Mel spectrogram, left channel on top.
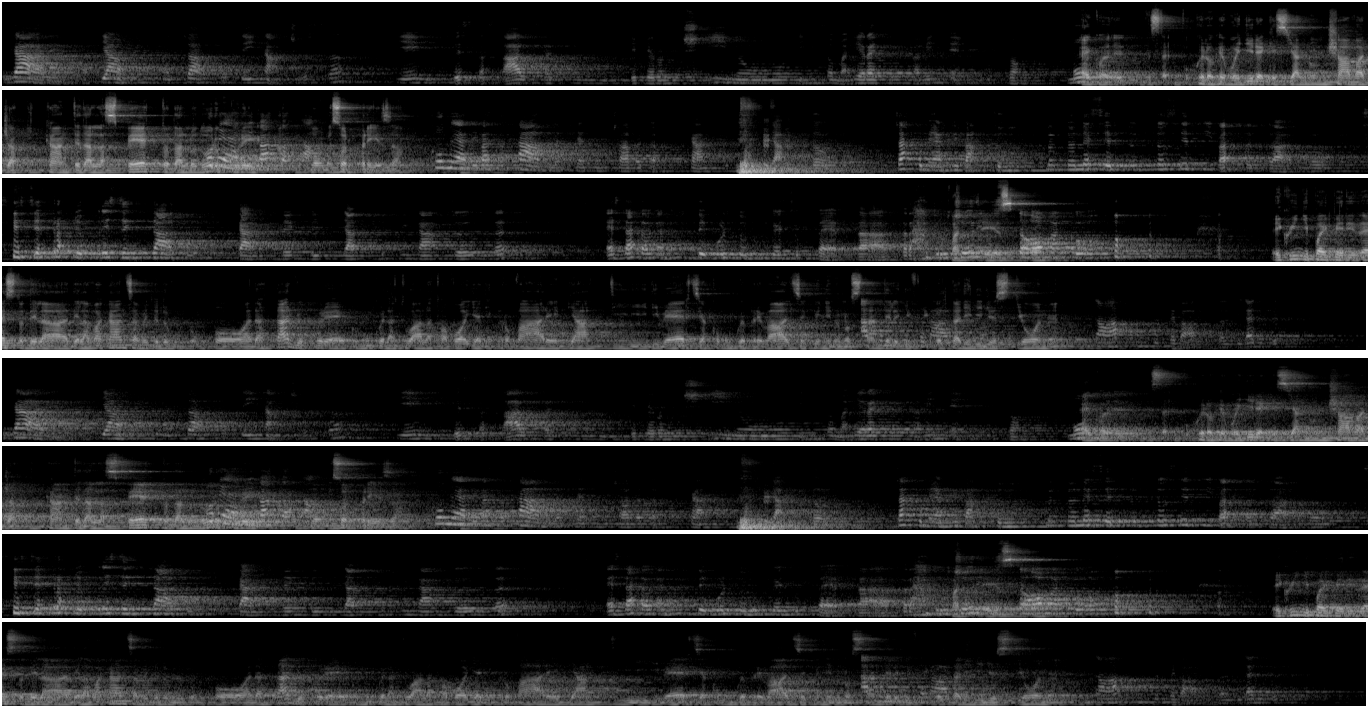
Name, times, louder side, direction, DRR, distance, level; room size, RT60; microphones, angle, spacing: voice 1, 0.1-2.0 2.4-3.4 4.0-4.6 5.0-6.2 6.4-7.9 8.3-8.8 9.0-9.8 10.1-10.2 10.7-11.3 15.7-17.1 18.0-20.1 20.5-20.8 21.4-21.5 21.8-22.0 22.6-23.8 24.1-26.9 27.4-29.2 29.7-30.9 31.3-32.3 33.4-35.1 35.5-38.5 49.6-50.9 51.8-53.5, left 2 dB, 25° left, 2 dB, 0.7 m, -37 dB
voice 2, 10.8-13.8 14.1-16.3 16.6-17.7 21.0-21.4 36.8-37.7 39.3-39.4 40.0-51.6, left 4 dB, 60° left, 7 dB, 0.7 m, -31 dB
9.0 x 6.1 x 7.3 m, 2.7 s
head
